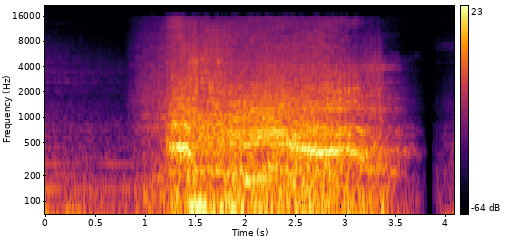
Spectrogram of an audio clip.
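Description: Quiet low music, then about a second in a loud, noisy trailer sound effect swells in, holds for about two seconds, and fades out to a moment of silence near the end.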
